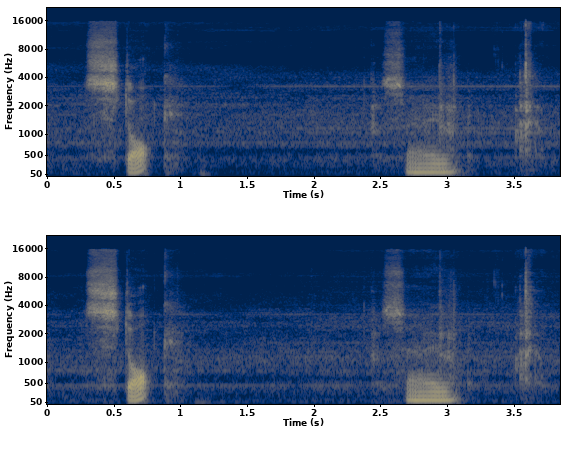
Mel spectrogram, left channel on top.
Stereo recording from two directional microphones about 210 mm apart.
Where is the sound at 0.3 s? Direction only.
Centre (ahead or behind).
